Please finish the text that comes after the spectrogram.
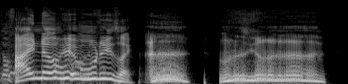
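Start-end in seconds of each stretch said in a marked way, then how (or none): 1.4-3.3 rough, raspy, creaky, gruff put-on voice. Mimicking how an acquaintance talks: imitating someone's gruff put-on voice. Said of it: "makes his voice act like this".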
